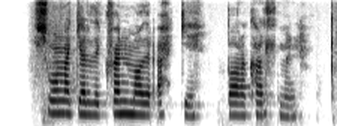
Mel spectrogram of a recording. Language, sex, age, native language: Icelandic, female, 11, Icelandic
